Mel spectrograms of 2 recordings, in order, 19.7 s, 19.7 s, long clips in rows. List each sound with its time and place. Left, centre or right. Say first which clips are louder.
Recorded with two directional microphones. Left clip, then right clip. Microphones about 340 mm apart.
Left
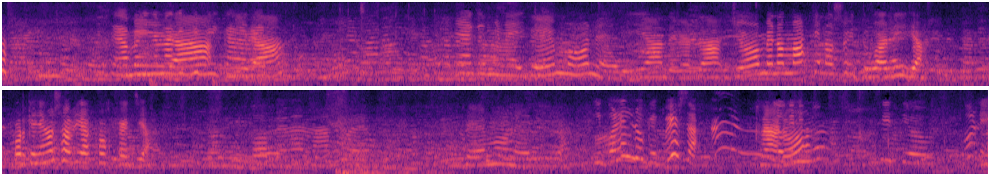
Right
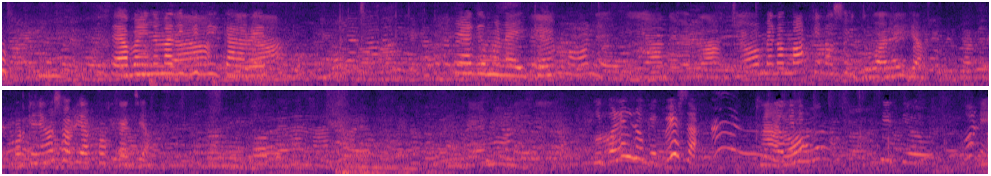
1.1 s a woman's voice: right 4 dB; right
1.8 s speech: left 4 dB; centre
4.6 s a woman's voice: right 5 dB; centre
5.3 s speech: left 2 dB; centre
16.0 s a woman's voice: right 1 dB; right
17.5 s speech: left 4 dB; centre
